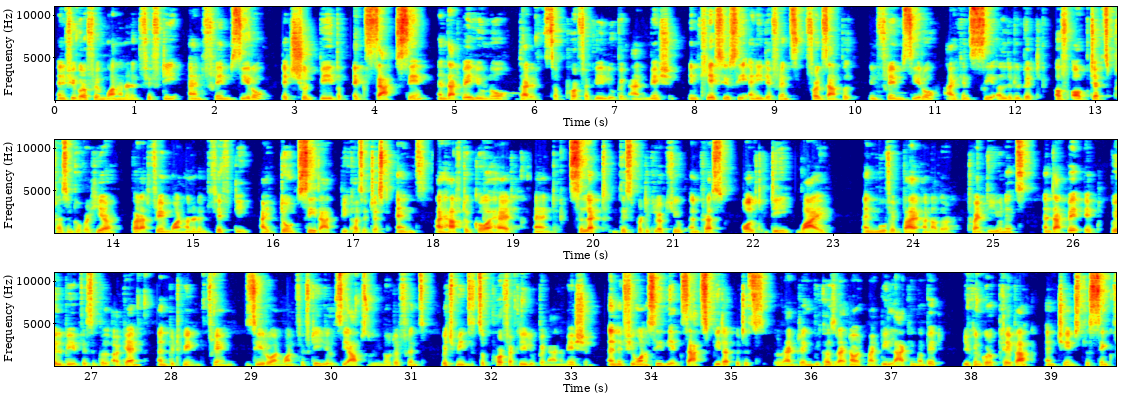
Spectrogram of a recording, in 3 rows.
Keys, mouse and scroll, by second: 0.3 click, 2.3 click, 4.0 click, 6.1 click, 7.9 click, 11.0-11.7 scroll up 4, 12.4 shift+middle click, 15.4 click, 17.9 KP_0, 18.2 scroll down 1, 18.6-19.1 middle drag, 19.3 scroll down 1, 19.6 middle click, 19.6 click, 22.5 alt+d, 25.5 KP_0, 27.8 click, 28.6 click, 30.3 click, 32.4 click, 33.0-33.5 scroll down 6, 33.3 space, 34.7 space, 38.0-39.8 drag.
